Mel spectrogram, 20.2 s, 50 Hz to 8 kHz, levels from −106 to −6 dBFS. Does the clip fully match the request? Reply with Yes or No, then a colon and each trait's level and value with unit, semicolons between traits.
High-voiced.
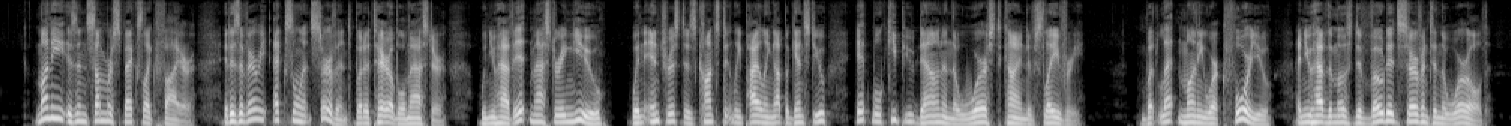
No: medium, 150 Hz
